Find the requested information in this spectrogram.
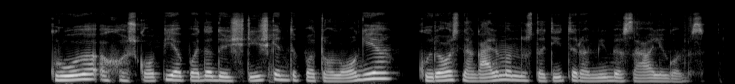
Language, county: Lithuanian, Tauragė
